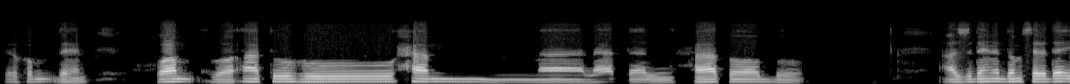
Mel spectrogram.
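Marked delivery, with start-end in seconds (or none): 1.6-7.8 slow, drawn-out chanted recitation; slow tajweed recitation in Arabic; melodic Quran recitation. Shown as a demonstration. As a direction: chant each syllable long and sung. Recites verse after explanation.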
